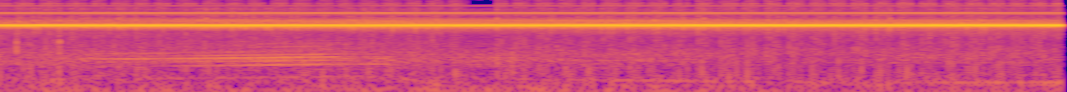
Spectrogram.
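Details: Vineyard mole crickets (Gryllotalpa vineae), many of them, stridulating from small holes in the soil of a vineyard in Gironde, France. A very loud, unbroken high-pitched trill holds one steady pitch with faint overtones, with a few soft lower tones early on.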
